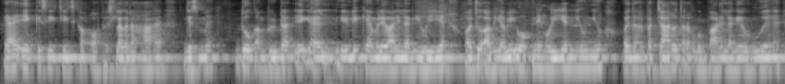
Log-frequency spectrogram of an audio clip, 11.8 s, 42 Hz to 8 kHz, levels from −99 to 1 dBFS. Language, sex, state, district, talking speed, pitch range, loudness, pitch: Hindi, male, Uttar Pradesh, Jalaun, 185 wpm, 110-115 Hz, -27 LUFS, 110 Hz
